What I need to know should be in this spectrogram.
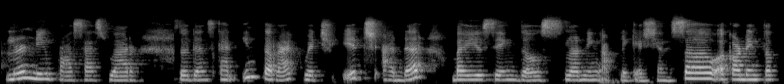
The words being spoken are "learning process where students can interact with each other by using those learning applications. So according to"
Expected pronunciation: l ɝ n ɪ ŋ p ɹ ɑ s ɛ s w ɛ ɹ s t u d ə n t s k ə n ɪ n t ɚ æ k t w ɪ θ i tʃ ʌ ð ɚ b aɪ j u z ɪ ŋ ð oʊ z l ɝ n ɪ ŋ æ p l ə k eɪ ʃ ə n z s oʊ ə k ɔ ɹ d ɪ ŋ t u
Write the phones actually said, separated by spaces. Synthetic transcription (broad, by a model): l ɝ n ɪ ŋ p ɹ ɑ s ɛ s w ɛ ɹ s t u d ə n t s k ə n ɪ n t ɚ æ k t w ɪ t i tʃ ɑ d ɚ b aɪ j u s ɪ ŋ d oʊ s l ɝ n ɪ ŋ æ p l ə k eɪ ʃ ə n s oʊ ə k ɔ ɹ d ɪ ŋ t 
